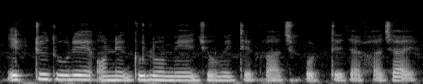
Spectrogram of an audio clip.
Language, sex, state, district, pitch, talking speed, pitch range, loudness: Bengali, female, West Bengal, Cooch Behar, 195 Hz, 125 wpm, 185-210 Hz, -17 LUFS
